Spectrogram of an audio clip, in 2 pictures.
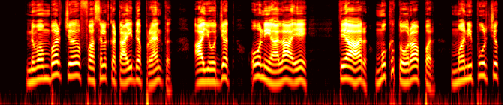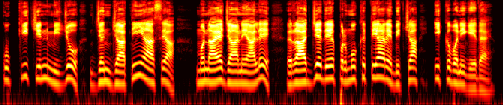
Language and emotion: Dogri, neutral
